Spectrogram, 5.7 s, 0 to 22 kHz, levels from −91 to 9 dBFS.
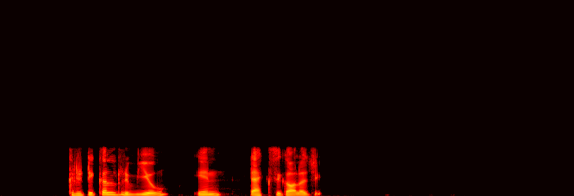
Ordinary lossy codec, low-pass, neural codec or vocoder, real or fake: none; 5.4 kHz; none; real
